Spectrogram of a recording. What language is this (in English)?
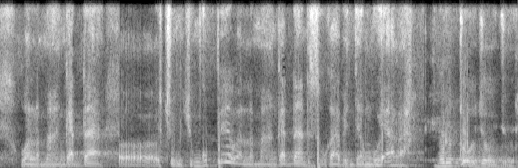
Fula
